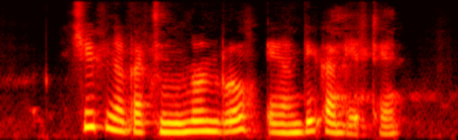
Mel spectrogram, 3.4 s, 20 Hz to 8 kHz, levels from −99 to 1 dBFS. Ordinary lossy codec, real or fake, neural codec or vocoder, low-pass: none; fake; codec, 16 kHz, 1 kbps, FreqCodec, larger model; none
